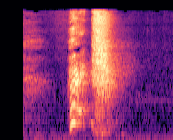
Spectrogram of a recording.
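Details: Woman sneezing: a short breath in followed by one loud explosive burst, a single typical sneeze.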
